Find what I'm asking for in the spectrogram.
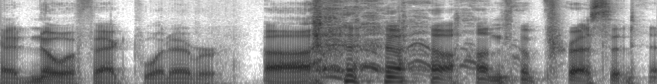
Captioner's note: laughs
